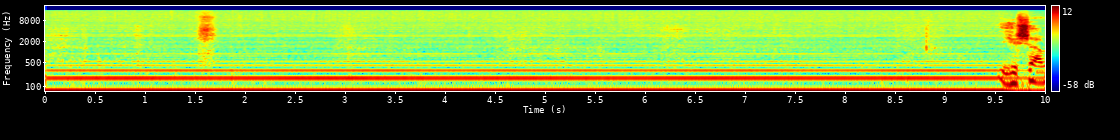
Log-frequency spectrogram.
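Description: Loud, steady electrical mains hum: a low buzz with a ladder of overtones, unchanging throughout.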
